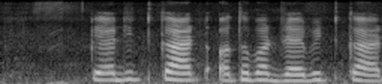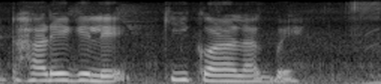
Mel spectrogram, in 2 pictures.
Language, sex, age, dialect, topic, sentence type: Bengali, female, 18-24, Rajbangshi, banking, question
